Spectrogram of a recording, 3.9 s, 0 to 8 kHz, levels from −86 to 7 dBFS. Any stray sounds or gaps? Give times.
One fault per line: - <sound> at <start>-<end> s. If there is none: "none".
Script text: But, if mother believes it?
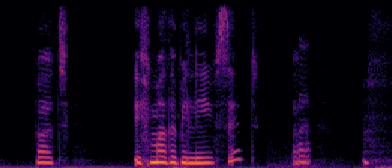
- laugh at 2.9-3.1 s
